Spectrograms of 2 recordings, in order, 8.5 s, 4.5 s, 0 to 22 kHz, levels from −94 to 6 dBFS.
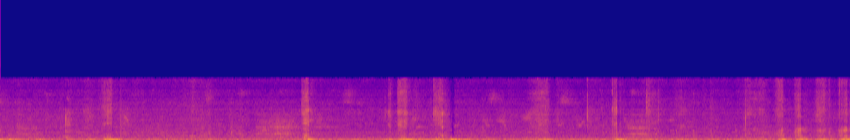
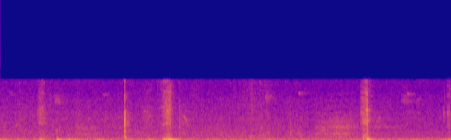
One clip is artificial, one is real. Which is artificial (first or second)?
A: first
